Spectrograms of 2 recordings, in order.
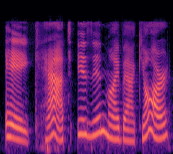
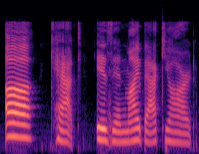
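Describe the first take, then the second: First: The word 'a' has a full 'ay' vowel. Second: The word 'a' has a reduced 'uh' vowel. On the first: The speaker calls it wrong. "instead of saying" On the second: The speaker calls it right. "We code it with a schwa. Remember, it is better to read like we talk"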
